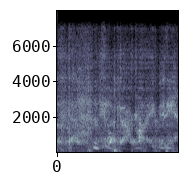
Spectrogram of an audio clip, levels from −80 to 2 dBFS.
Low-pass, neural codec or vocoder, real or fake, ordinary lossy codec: 7.2 kHz; codec, 16 kHz, 0.8 kbps, ZipCodec; fake; none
